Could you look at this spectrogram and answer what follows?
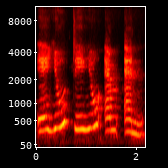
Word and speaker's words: autumn: AUTUMN. N is silent, so AUTUMN.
